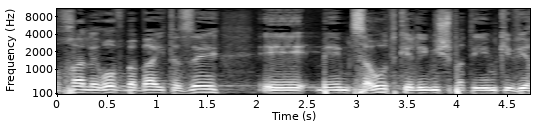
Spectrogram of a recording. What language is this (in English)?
Hebrew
